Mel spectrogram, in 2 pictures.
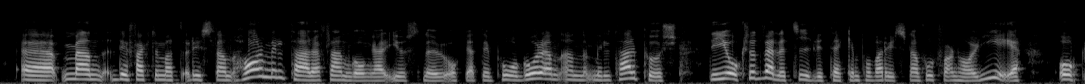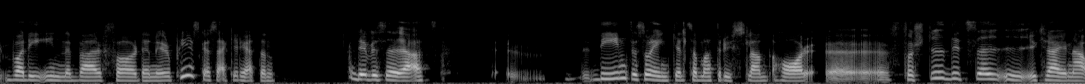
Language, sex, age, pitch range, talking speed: Swedish, female, 30-49, 185-235 Hz, 160 wpm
